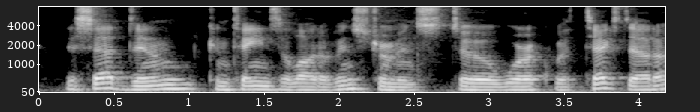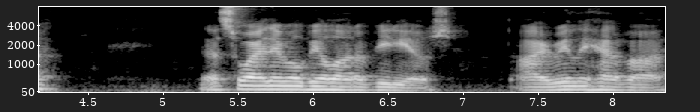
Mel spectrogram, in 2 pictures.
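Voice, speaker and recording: At a fairly slow pace, a man speaks with fairly even intonation. His pitch is medium. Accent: Russian. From Russia. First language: Russian. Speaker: search engine marketing specialist and software developer. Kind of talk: channel introduction.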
